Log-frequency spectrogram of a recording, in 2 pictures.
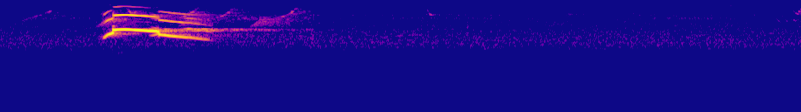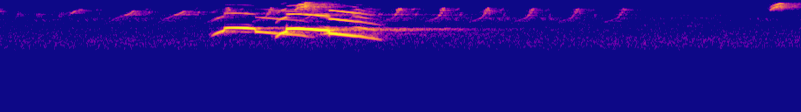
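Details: Wild buzzard, a bird of prey in natural habitat, giving two loud downslurred mewing calls about four and a half seconds apart, over steady high insect-like buzzing and scattered faint chirps of other birds.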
